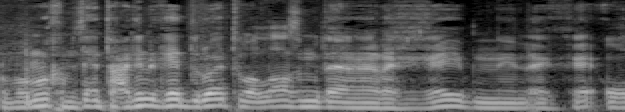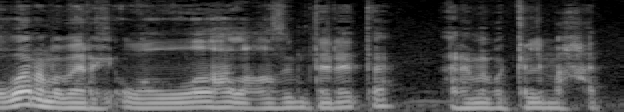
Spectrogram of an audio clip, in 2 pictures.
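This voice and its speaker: Fast-talking young Egyptian man. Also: steady tone, a little hiss or hum. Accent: Egyptian Arabic. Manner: rapid chatty talk with frequent oaths and bursts of loud high laughter. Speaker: live stream host. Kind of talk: casual live stream chat reading viewer comments.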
